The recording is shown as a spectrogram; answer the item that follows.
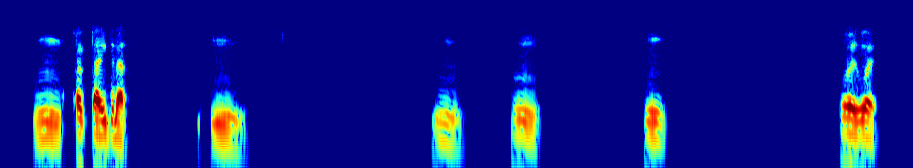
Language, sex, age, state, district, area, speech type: Manipuri, male, 45-60, Manipur, Imphal East, rural, conversation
